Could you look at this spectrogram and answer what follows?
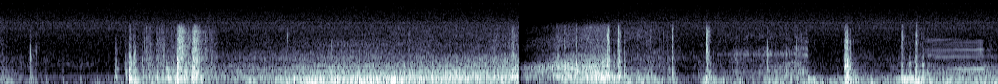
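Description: Skateboard wheels rolling over asphalt and wooden ramps as a steady rumble, with several sharp clacks and slaps of the board hitting and landing. A short high-pitched sound comes near the end.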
